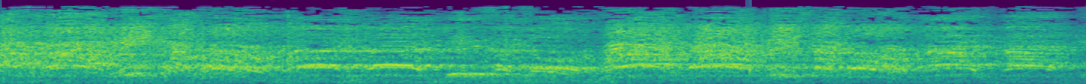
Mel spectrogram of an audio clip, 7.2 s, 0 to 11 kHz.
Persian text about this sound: به تاریخ 22 جون در منطقه آپادنای تهران ده‌ها تن با خشم فریاد می زدند.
